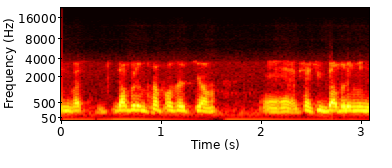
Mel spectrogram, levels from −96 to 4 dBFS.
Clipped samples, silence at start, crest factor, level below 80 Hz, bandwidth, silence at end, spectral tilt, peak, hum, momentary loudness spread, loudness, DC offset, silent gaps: under 0.1%; 0 s; 16 dB; -74 dBFS; 4.2 kHz; 0 s; -8 dB/octave; -4 dBFS; none; 10 LU; -21 LUFS; under 0.1%; none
